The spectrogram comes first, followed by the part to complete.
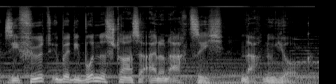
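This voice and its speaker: A man's voice: deep voice, very animated, moderate pace. A man reading scripted true-crime documentary narration as a voice-over. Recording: music bed under voice-over. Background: background music.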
